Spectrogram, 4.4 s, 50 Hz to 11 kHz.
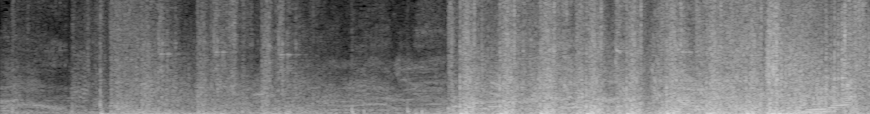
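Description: Rapid gunfire from a Left 4 Dead 2 co-op match, bursts of shots rattling over a steady bed of game noise and growing louder and denser in the second half, with voices faintly present.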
